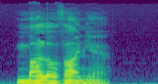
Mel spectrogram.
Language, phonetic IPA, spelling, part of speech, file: Polish, [ˌmalɔˈvãɲɛ], malowanie, noun, Pl-malowanie.ogg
